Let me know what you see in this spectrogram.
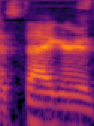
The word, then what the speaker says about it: Steiger: Do you pronounce it Steiger? I said Steiger before. No, that's right. – Yeah, Steiger.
